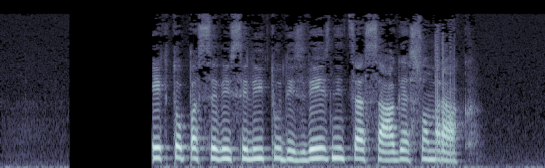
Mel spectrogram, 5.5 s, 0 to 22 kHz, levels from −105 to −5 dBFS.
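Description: Throughout the speech there is a watery, swirling quality with smeared consonants, likely from MP3 compression at a low bitrate, which fits about 64 kbps. A spectrogram would show a hard ceiling on the treble and small patches of energy flickering on and off between frames.

From 0.69 to 1.53 s a stream reconnect leaves about 0.83 s of silence, a flat line in the waveform. The audio then picks up roughly a second further on, fading in at "pa se veseli tudi", so the material that should have filled the gap is skipped.

From 4.35 to 4.63 s, just after "veseli tudi zvezdnica sage", processor overload crackle tears through the sound. Around twenty tiny buffers, each well under a millisecond, were dropped, leaving hard-edged gaps that show as thin vertical broadband streaks on a spectrogram.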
